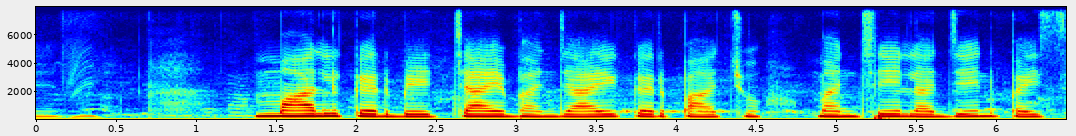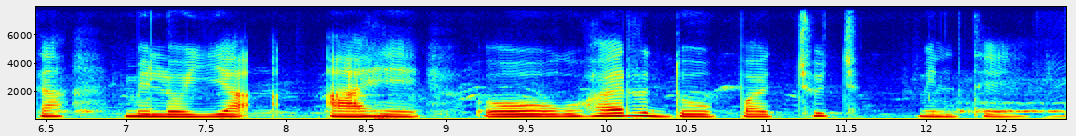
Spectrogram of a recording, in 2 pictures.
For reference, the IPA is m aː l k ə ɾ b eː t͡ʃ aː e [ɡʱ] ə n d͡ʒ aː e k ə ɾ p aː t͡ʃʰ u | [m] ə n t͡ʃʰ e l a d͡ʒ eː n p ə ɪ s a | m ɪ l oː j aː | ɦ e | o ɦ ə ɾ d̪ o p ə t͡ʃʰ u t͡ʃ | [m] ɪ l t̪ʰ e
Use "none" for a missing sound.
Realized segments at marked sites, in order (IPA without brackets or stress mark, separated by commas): bʱ, m, m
